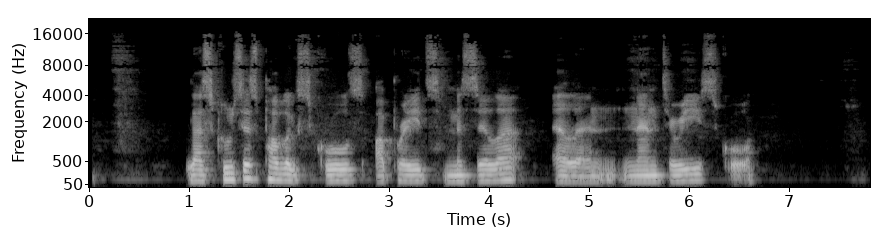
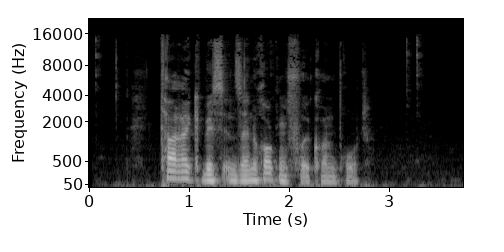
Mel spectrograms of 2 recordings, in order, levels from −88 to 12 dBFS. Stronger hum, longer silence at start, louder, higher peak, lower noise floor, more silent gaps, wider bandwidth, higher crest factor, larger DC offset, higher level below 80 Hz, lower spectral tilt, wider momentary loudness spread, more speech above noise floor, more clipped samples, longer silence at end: neither; first, 0.95 s vs 0.7 s; first, -19 LUFS vs -24 LUFS; first, -2 dBFS vs -6 dBFS; first, -74 dBFS vs -55 dBFS; neither; about the same, 16 kHz vs 15.5 kHz; about the same, 18 dB vs 20 dB; neither; second, -58 dBFS vs -48 dBFS; about the same, -6 dB/octave vs -6 dB/octave; second, 8 LU vs 13 LU; first, 56 dB vs 32 dB; neither; first, 1.15 s vs 0.95 s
